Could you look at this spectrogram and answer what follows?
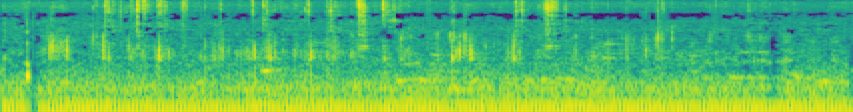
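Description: American Cocker Spaniel crunching dry kibble from a ceramic bowl: a run of sharp, irregular crunches and clicks for about four seconds, then only a few.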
